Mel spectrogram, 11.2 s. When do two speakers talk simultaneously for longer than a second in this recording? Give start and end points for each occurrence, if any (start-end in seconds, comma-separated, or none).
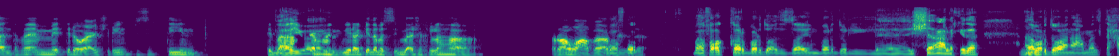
none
